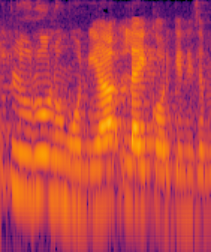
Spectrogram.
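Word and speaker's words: pneumonia: Full form लिख रही हूं मैं PPLO की, प्लूरो न्यूमोनिया लाइक ऑर्गेनिज्म। ठीक है, जब आप इसको इंग्लिश में पढ़ेंगे, मतलब कहीं जगह इंग्लिश में लिखा हुआ देखेंगे, तो न्यूमोनिया की स्पेलिंग P से शुरू होती है।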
